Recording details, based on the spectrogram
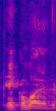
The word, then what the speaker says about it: Ankalaev: Ankalaev, there you go.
